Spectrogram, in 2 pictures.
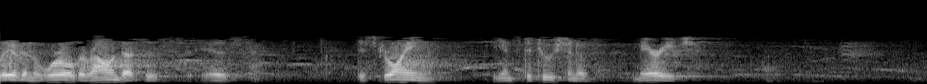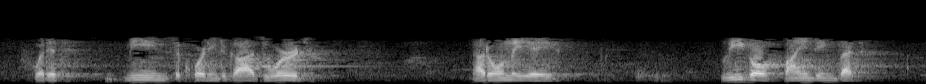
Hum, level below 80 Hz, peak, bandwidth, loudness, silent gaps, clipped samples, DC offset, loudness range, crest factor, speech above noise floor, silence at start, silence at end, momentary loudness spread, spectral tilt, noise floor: none; -80 dBFS; -2 dBFS; 3.9 kHz; -19 LUFS; none; under 0.1%; under 0.1%; 7 LU; 20 dB; 31 dB; 0 s; 0.4 s; 24 LU; -8.5 dB/octave; -50 dBFS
